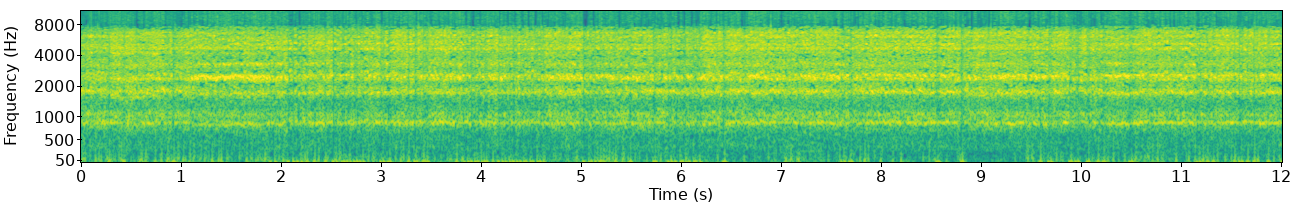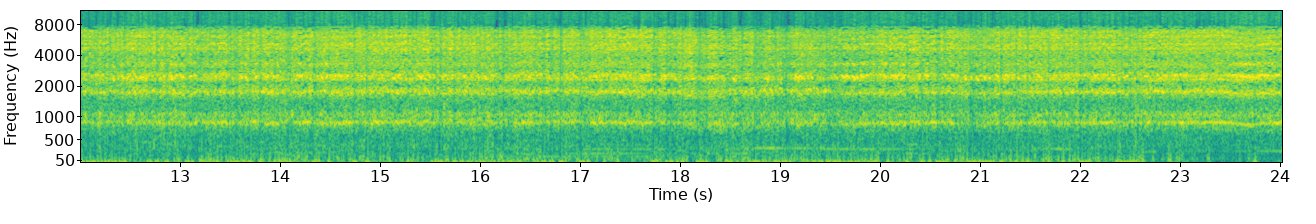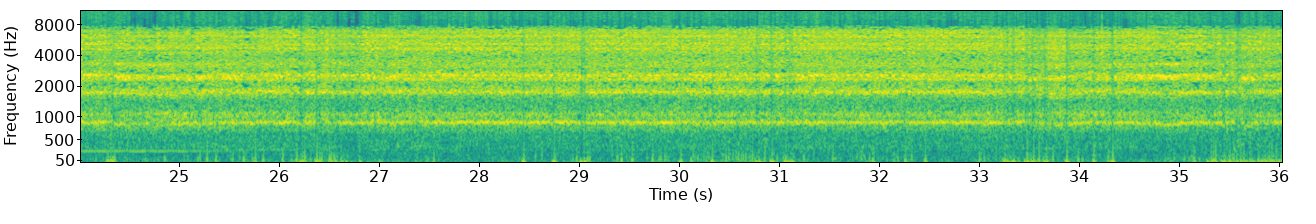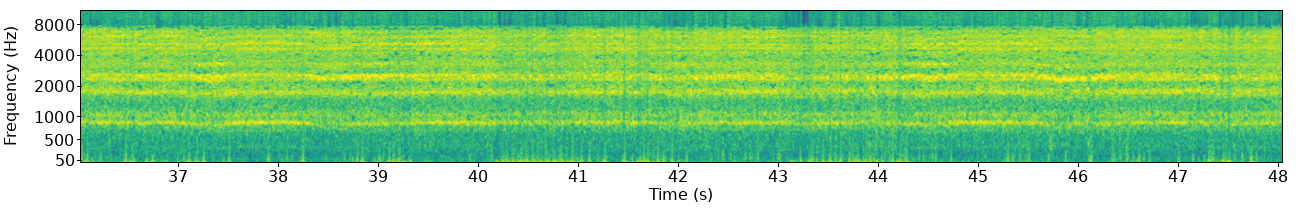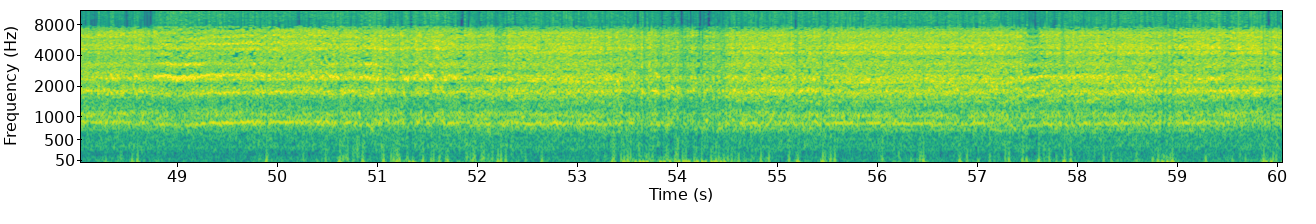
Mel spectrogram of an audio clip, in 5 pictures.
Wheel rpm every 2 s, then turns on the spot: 220, 230, 230, 240, 230, 230, 230, 230, 230, 230, 230, 230, 230, 230, 240, 230, 240, 230, 230, 230, 230, 220, 220, 230, 220, 230, 210, 210, 210, 210.
none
